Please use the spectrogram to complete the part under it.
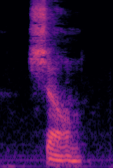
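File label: "shone", American English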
